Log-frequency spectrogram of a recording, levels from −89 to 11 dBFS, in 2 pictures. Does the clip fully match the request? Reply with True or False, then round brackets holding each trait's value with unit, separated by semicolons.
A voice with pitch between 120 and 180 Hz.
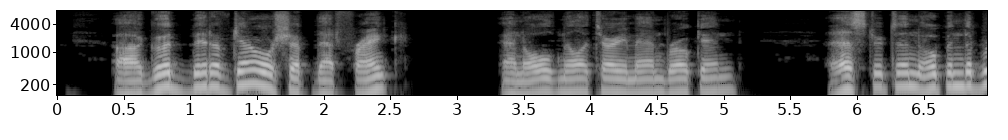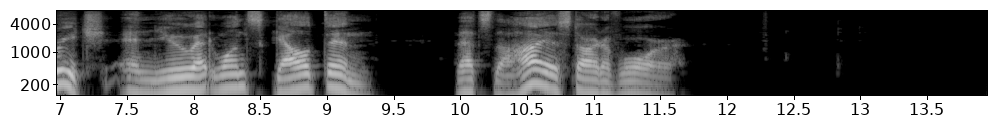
True (140 Hz)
